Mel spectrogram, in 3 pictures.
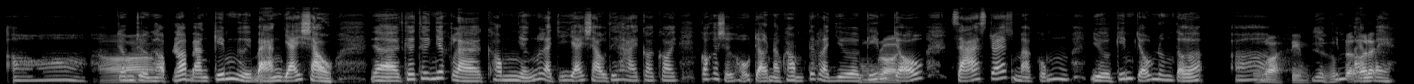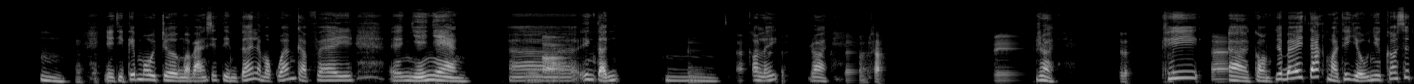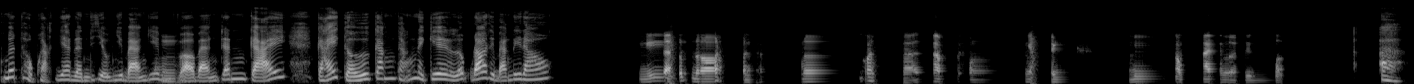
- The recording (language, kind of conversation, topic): Vietnamese, podcast, Không gian nào giúp bạn thoát khỏi bế tắc nhanh nhất?
- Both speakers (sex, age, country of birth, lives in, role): female, 45-49, Vietnam, United States, host; male, 30-34, Vietnam, Vietnam, guest
- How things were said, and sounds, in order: other background noise; chuckle; distorted speech; unintelligible speech; tapping; unintelligible speech; unintelligible speech; unintelligible speech; unintelligible speech; unintelligible speech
